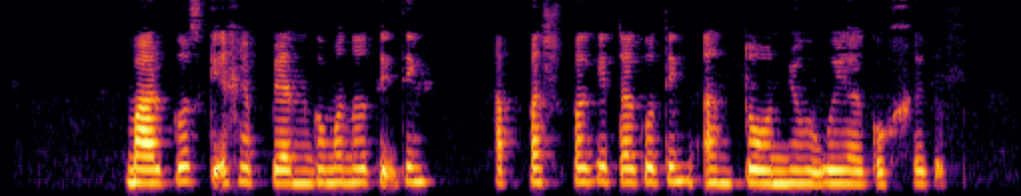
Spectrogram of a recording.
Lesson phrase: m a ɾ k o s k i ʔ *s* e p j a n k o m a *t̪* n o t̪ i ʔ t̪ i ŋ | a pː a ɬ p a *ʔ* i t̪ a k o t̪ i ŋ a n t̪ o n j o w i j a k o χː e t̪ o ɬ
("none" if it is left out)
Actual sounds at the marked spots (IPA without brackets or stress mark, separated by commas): χ, none, k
